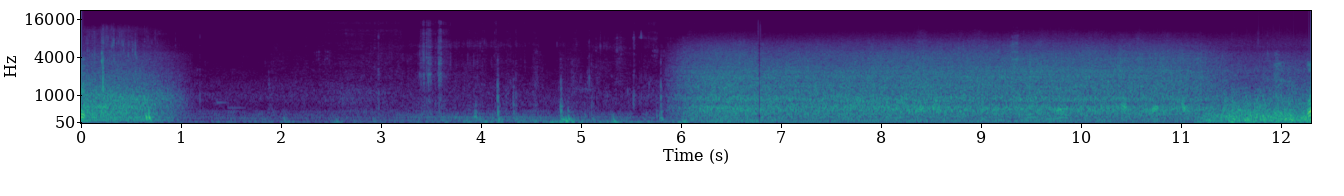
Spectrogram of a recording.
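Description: Wind rushing over the microphone. It drops away after about a second to a quiet stretch with a few faint knocks, then comes back as a steady rush from about halfway through.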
